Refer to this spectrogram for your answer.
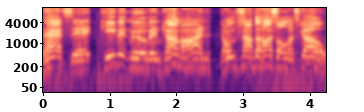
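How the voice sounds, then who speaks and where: Shouting in a put-on character voice, a man goes at a fairly slow pace in a high pitch while faint music plays in the background. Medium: read story. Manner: commanding, contemptuous.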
